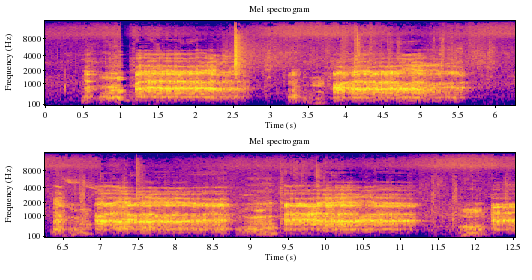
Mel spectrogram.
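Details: Mantled howler, Central American rainforest monkey, locally called saraguate: loud, hoarse, roaring howls in long sustained bouts of about two seconds, separated by short pauses, with rough harmonic texture throughout.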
